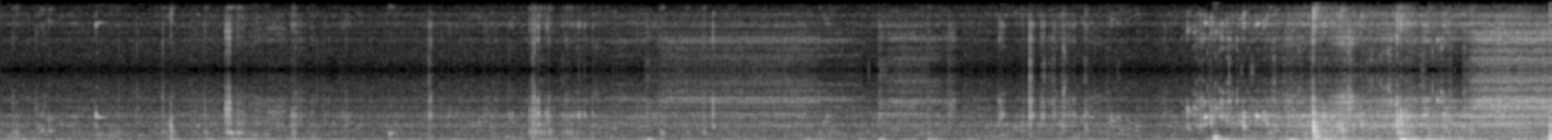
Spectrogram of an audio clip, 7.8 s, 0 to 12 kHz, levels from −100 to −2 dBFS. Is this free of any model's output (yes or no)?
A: yes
